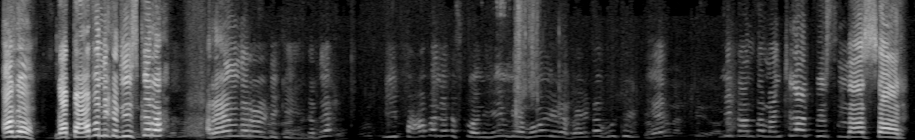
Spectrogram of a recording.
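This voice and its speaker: High, bright-voiced Telangana woman pleading. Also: fairly even intonation, normal speed. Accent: Telangana Telugu. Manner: impassioned, pleading, repeats herself. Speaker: local resident interviewed on the street. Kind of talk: street interview complaint.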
